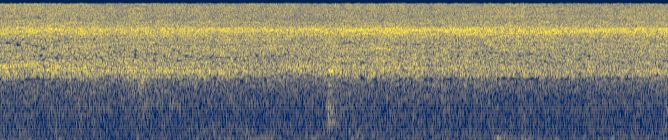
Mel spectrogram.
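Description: Chopped onions frying in oil in a pot: a loud, steady sizzling hiss.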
